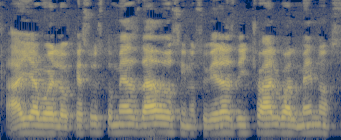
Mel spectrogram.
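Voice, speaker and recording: A man reading a story aloud and voicing an earnest young granddaughter who pleads in a slightly raised, slowed voice. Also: mid-range voice, fairly even intonation, natural voice. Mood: pleading. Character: brave, worried young granddaughter on a ranch.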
